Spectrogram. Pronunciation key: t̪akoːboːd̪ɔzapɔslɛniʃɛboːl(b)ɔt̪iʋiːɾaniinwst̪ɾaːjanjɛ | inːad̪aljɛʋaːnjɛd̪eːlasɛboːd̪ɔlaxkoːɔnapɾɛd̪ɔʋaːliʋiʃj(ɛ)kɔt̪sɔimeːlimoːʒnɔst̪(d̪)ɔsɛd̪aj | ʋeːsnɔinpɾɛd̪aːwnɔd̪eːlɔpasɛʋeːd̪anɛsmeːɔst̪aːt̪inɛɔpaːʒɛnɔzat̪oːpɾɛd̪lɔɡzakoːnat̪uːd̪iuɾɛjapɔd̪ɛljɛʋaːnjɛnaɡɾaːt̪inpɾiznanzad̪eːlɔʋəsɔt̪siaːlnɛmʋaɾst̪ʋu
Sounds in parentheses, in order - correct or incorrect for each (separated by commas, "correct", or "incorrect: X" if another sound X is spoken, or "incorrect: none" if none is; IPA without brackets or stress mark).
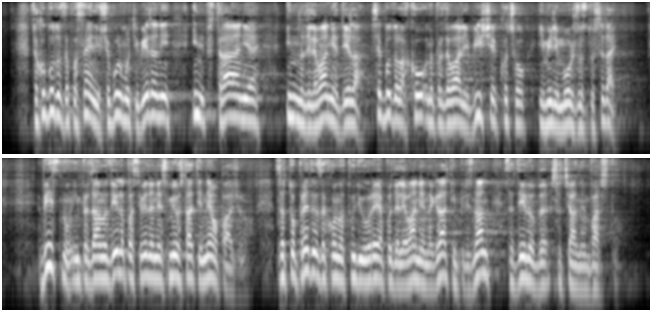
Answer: incorrect: m, correct, correct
